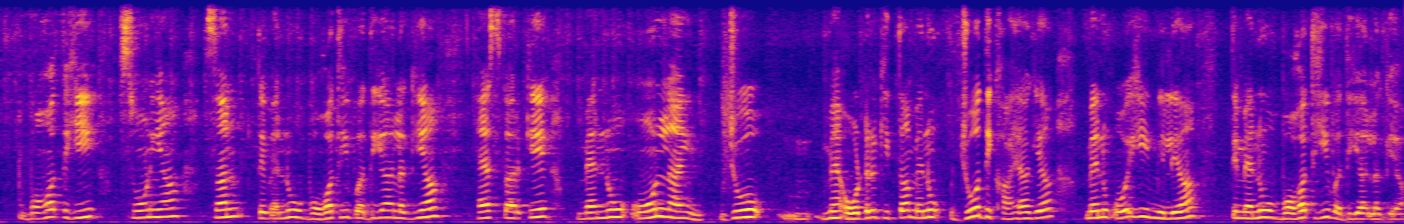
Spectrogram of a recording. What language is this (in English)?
Punjabi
